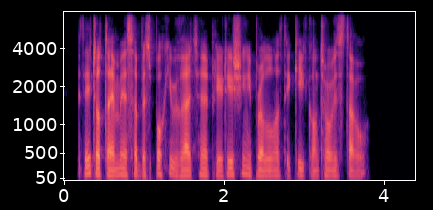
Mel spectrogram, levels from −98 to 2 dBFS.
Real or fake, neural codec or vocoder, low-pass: fake; codec, 24 kHz, 0.9 kbps, WavTokenizer, small release; 7.2 kHz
